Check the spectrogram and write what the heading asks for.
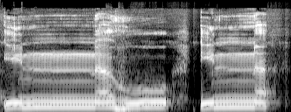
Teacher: terdapat hukum bacaan yaitu gunnah. Huruf nunnya harus didengungkan antara 2 sampai 3 harokat.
